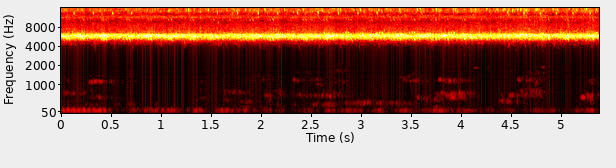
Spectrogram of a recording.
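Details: Crickets massed in a breeding facility on a cricket farm produce an unbroken shrill chirping drone, evenly pulsed and bright, with quiet low rumbling and faint scattered tones underneath.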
